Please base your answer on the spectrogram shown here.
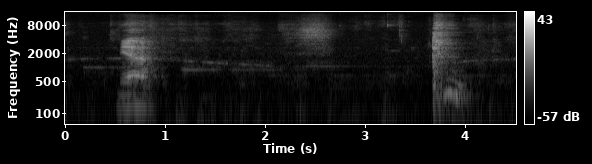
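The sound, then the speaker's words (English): Two loud, harsh coughs, one early and one near the end, are separated by a quiet stretch with a faint breathy sound between them. “Coughing's in character.”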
